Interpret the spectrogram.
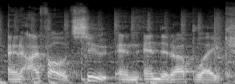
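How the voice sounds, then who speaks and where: A man's voice: medium pitch, measured pace, fairly bright tone, soft background music. A man hosting a casual interview, asking loose, searching questions with many fillers. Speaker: host interviewer.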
